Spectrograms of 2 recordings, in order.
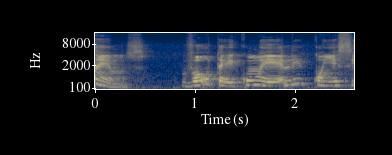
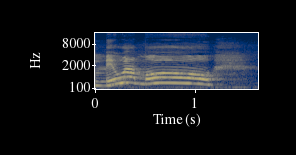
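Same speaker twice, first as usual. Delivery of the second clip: mock adoring high shout, amor held long; 7 semitones higher than usual. Retelling how he arrived at the meeting: imitating him shouting. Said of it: "Ele chegou me gritando assim".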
